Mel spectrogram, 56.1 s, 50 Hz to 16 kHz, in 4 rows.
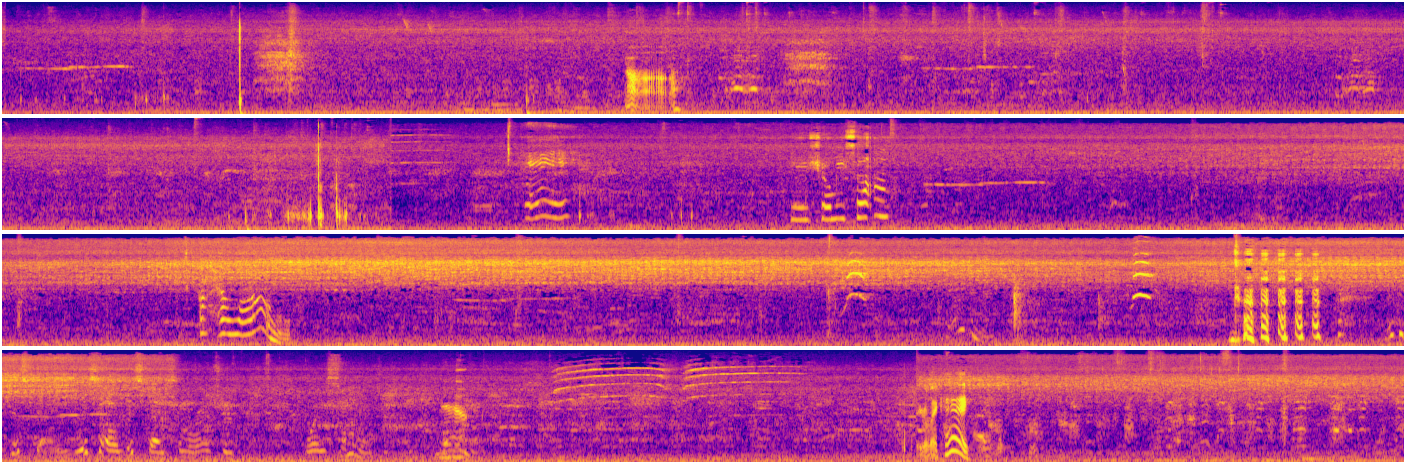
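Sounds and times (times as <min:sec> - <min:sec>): low outdoor rumble: 0:00.0 - 0:56.0
steady low hum: 0:00.0 - 0:56.0.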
